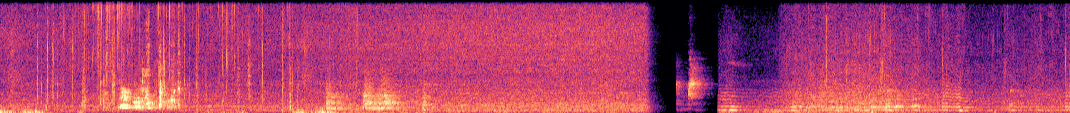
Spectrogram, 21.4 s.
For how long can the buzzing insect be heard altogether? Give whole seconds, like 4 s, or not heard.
14 s.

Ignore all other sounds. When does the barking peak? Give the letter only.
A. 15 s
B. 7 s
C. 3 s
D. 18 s
C.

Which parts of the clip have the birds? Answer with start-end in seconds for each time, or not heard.
not heard.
